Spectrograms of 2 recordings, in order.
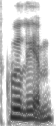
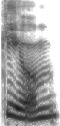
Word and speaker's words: Gwilliam: No, it's not Guillaume, because that's spelled completely French. different. Yeah, This is literally G. William. Oh, wow. The letter Okay.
